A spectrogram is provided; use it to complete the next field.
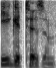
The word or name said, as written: egotism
